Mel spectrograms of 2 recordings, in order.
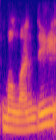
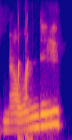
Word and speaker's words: Melendy: Their last name, I think you pronounce it Melendi. As a kid, I thought it was Melendy. I'm not sure to this day which is right, but they were a family.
